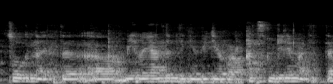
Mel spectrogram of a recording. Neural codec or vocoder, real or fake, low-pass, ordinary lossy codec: none; real; none; none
